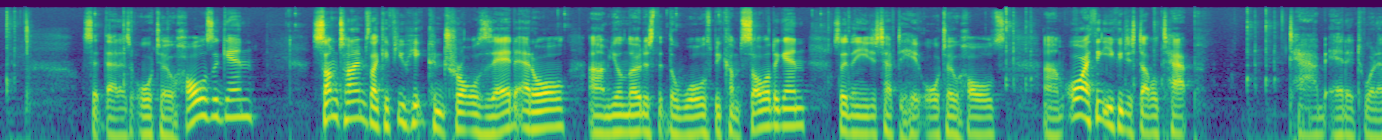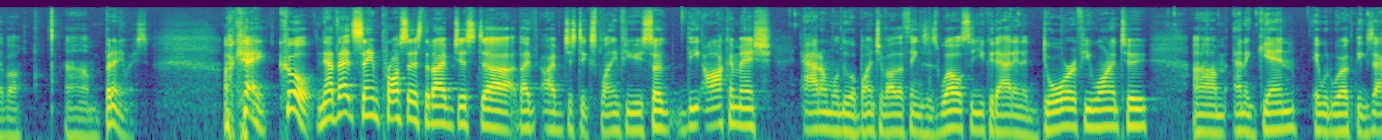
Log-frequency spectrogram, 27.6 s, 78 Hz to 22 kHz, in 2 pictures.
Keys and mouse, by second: 0.0 t, 1.1 t, 1.5 a, 3.1 z, 3.6 z, 8.3 t, 9.3 t, 10.0 Tab, 10.2 Tab, 11.2 Tab, 11.5 Tab, 12.4 Tab, 12.6 Tab, 14.0 a, 18.7 z, 21.3 shift+s, 22.9 t, 25.8 g, 26.3 z, 27.4 click.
